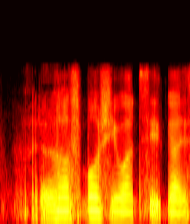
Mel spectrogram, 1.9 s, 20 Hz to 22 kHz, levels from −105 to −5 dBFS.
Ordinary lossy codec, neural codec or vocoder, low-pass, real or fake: Opus, 16 kbps; none; 7.2 kHz; real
